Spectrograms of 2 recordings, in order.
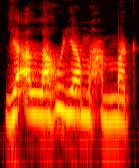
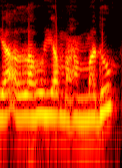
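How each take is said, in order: First: The phrase is said slowly and reverently. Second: The phrase is said quickly and hurriedly. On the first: The speaker calls it right. "आराम आराम से अदब से पढ़िएगा" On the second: The speaker calls it wrong. "बहुत सारे लोग ऐसे पढ़ते हैं ... इसको ऐसे नहीं पढ़ना"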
